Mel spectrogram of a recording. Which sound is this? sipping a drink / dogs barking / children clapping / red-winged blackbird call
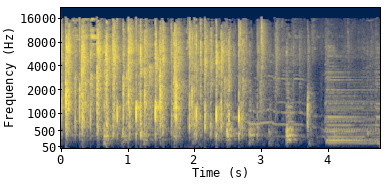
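children clapping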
